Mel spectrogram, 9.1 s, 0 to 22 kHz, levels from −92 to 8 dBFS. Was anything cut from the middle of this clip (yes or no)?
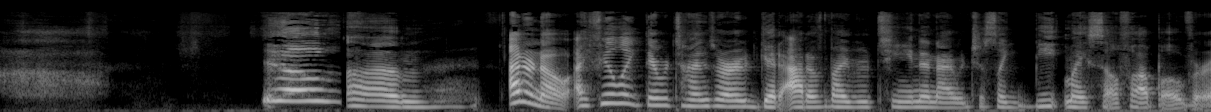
yes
